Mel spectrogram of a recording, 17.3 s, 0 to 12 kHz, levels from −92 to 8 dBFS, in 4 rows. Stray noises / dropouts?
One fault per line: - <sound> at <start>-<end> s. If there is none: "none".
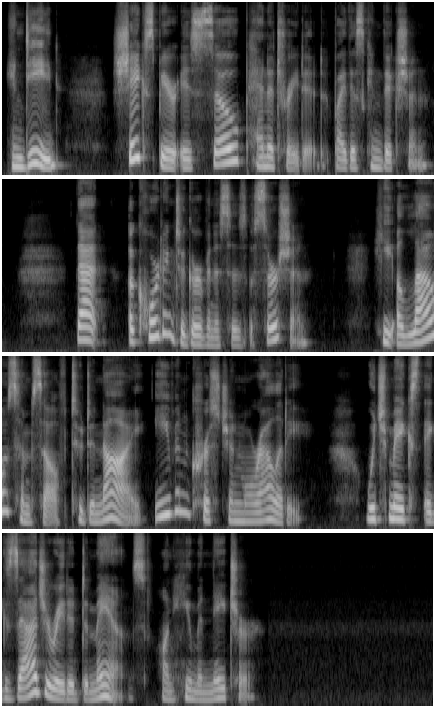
none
